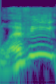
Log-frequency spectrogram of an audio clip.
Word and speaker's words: Levy: Barrington Levi. I'm just letting you know. I'm not Barrington Levy. Yeah, because is that how you say it, Levy?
